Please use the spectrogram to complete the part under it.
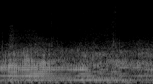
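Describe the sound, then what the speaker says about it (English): Helicopter passes near a neighborhood close to an airport, a steady, droning engine hum with a layered tonal whine, moderately loud and continuous through the short span. "that's a helicopter."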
